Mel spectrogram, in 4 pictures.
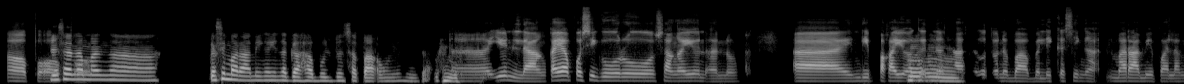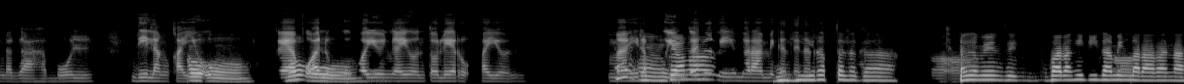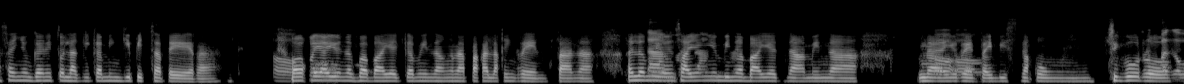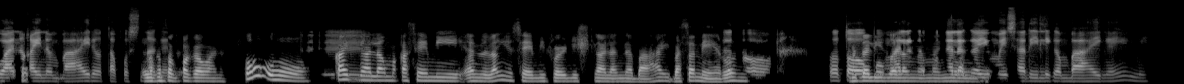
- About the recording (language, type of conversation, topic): Filipino, unstructured, Paano mo pinapatibay ang relasyon mo sa pamilya?
- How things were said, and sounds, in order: distorted speech; unintelligible speech; chuckle; static; tapping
